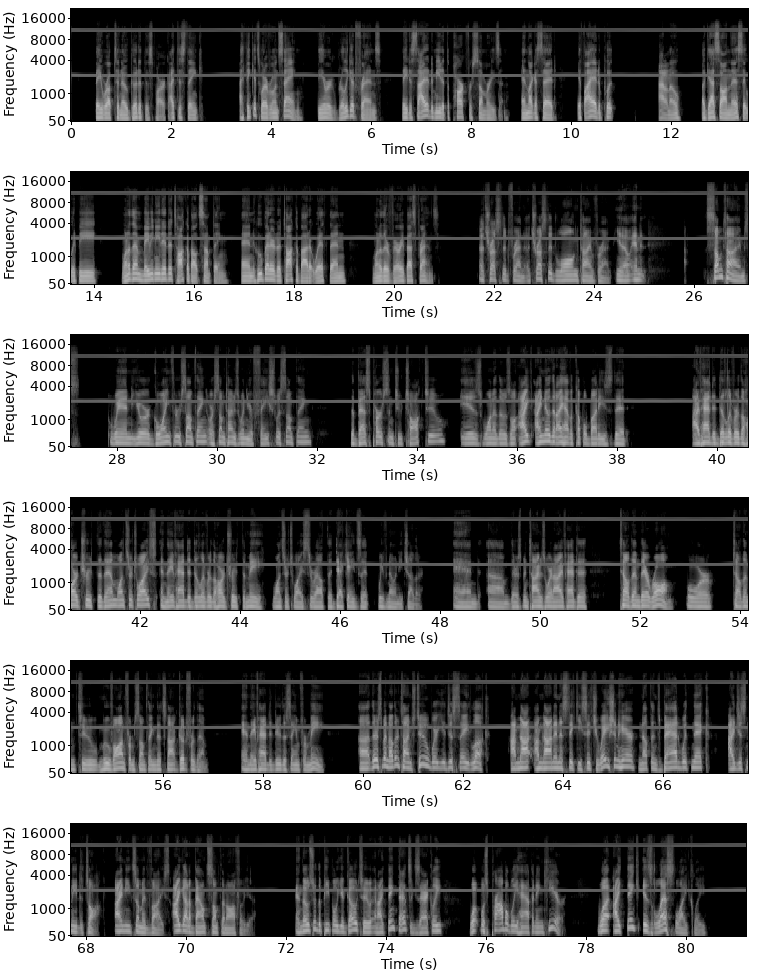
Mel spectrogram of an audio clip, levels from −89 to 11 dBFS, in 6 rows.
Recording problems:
high-pitched whine; noticeable; throughout; 2.5 kHz, 20 dB below the speech

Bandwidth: 14.5 kHz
